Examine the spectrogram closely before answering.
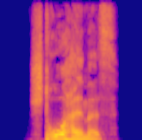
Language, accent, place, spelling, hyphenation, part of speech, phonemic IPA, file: German, Germany, Berlin, Strohhalmes, Stroh‧hal‧mes, noun, /ˈʃtʁoː.hal.məs/, De-Strohhalmes.ogg
- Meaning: genitive of Strohhalm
